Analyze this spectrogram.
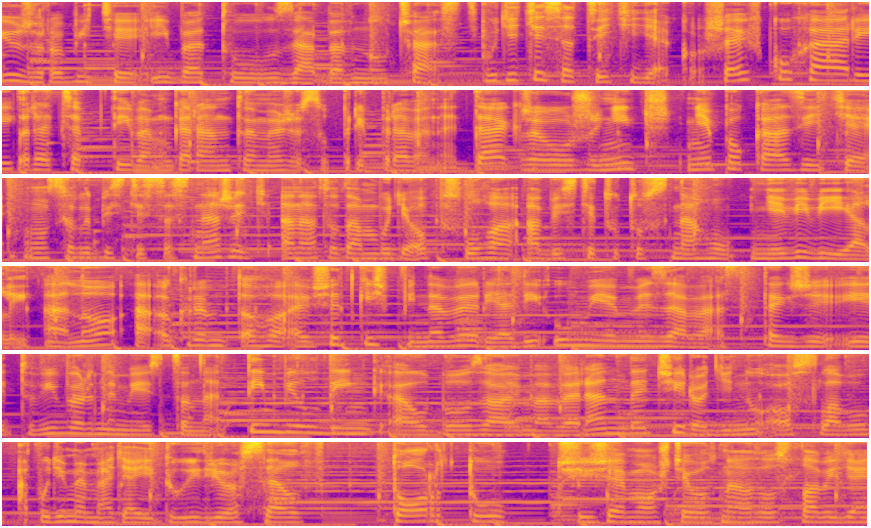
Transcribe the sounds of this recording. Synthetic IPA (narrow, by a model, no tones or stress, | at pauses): uʒɾɔbiːcɛʔibat̪uːzaːbaʊnuːt͡ʃascb̥uɟɛcɛsat͡siːciɟa̰kɔ̰ʃɛːfkuxaːɾiɾɛt͡sɛpt̪iʋaːmɡaɾant̪ujɛmɛʒɛsuːpɾipɾaʋɛ̰nɛ̰ːt̪aɡʒɛuʒɲit͡ʃɲɛpɔkaziːcɛmusɛlibiscɛsasnaʒiɟanat̪ɔt̪ambuɟɛɔpsluɦaʔabiscɛt̪uːt̪ɔsnaɦuɲɛʋiʋiːjalḭʔanɔa̰ʔɔkɾɛmt̪ɔɦɔʔa̰jfʃɛt̪kiʃpinɔʋɛːɾɪad̪iʔumɪjɛmɛzaʋa̰ːst̪aɡʒɛ̰jɛt̪uʋiːbɔɾnɛːmɪɛst̪ɔna̰t̪imbild̪iŋɡa̰lɛbɔzaujmaʋɛːɾand̪ɛt͡ʃiɾɔɟinuʔɔslaʋuʔab̥uɟɛmɛmaɟajd̪uid̪iɔsɛlf | t̪ɔɾt̪u | t͡ʃiʒɛmʊɔʃcɛɔd̪naːzɔslaʋiɟa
